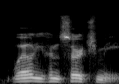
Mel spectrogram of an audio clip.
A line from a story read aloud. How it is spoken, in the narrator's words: said he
